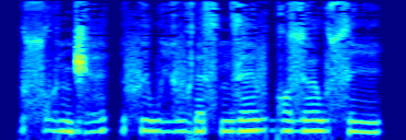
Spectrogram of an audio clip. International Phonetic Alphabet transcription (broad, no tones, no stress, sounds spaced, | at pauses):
sʷ ɛ̤ n d͡ʒ e̤ | f i w i̤ v ə̤ ɾ e s n z e v ɡ ɔ z ø w s i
